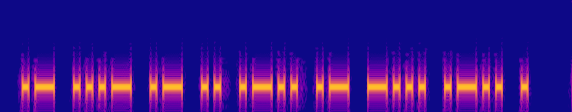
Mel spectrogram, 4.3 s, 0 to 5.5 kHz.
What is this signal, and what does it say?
Morse code, heard as a keyed tone, about 25 wpm, 600 Hz. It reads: AVAILABLE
